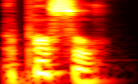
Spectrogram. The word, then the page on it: apostle: British English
